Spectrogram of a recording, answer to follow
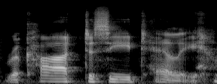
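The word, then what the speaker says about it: Rkatsiteli: So this week I chose a wine, and we're going to butcher it, but I actually wrote out the pronunciation on here. It's Raca Tsi Teli. Raca Tsi Teli.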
